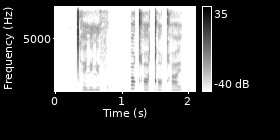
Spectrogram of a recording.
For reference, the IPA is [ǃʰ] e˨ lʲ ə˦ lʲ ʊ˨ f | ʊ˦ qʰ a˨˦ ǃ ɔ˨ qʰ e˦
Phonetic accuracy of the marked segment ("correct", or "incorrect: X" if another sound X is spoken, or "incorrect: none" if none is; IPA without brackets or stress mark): incorrect: ǀʰ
